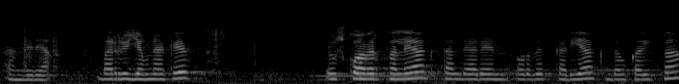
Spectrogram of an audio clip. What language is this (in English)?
Basque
